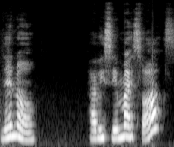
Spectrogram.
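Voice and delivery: completely earnest, dead-serious, straight tone. Retelling how a brother asked about his socks: imitating a dead serious question. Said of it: "dead straight, all serious".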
